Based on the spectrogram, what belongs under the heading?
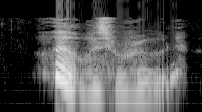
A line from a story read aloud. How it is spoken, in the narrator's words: he said dreamily as blood trickled down his left temple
